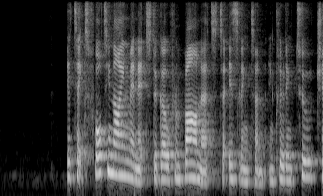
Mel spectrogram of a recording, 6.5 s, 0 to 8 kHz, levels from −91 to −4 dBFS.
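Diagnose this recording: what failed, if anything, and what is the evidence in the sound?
Network jitter buffer: a short stall from a late packet at 1.86 to 1.91 s stretches the sound 38 ms, nothing lost. The spectrogram shows harmonics frozen flat.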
